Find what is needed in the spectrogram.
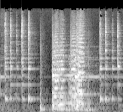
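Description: Live big-band drummer playing a quick run of stick strokes on the kit. The band comes in on a short brass chord about halfway through, and the strokes resume near the end.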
